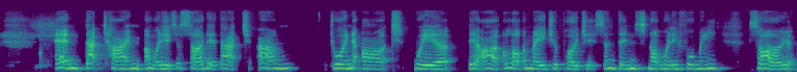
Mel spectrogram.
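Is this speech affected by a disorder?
Yes: deafness; cochlear implant with audio cable for Zoom and team meetings, relay officer and Auslan interpreter for phone calls.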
